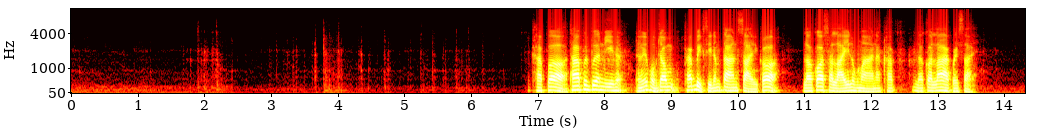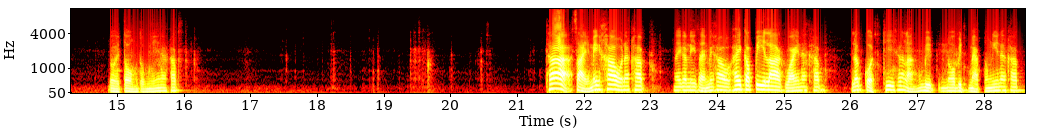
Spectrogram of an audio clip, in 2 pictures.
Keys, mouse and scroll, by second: 3.3-5.5 typing, 5.9 double click, 10.6-10.9 scroll up 1, 18.3 scroll up 1, 24.0 right click, 25.0 typing.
